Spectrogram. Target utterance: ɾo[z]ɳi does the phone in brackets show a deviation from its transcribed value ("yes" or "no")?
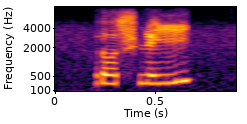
yes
